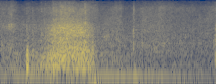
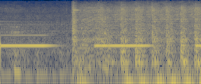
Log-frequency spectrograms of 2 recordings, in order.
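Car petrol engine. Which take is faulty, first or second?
second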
